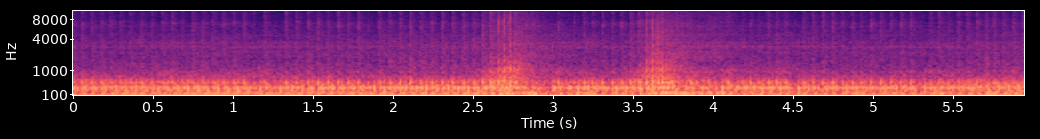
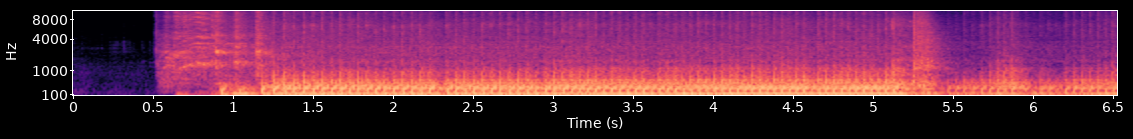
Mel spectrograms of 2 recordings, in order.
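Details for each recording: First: Yamaha YFZ450 single-cylinder quad after engine rebuild, new ignition parts and carburetor rejetting (main, pilot, leak, starter jets); thumps at a crisp, steady idle, picks up cleanly on two quick throttle blips and settles back evenly; healthy idle. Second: Yamaha YFZ450 ATV rebuild, very first start after engine install and carb mid-body rejetting, no choke, fuel petcock accidentally left off; the single fires loud and choppy then stumbles and sags about five seconds in; owner suspected jetting.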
